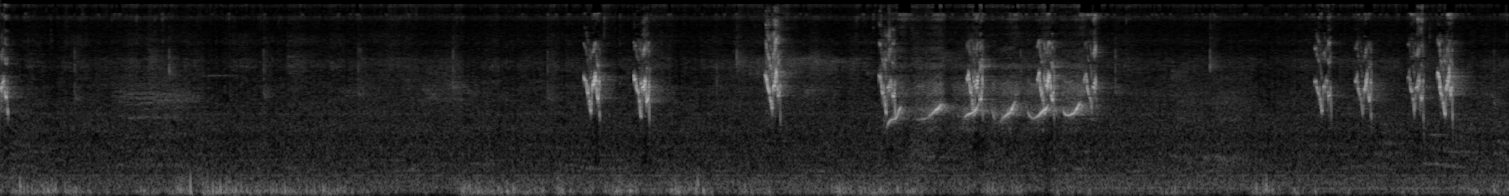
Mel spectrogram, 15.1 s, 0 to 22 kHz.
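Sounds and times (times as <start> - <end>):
budgerigar chirping: 5.8 - 6.6, 7.6 - 7.9, 8.8 - 11.1, 13.1 - 14.7.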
